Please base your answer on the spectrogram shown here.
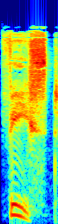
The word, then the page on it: feast: American English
